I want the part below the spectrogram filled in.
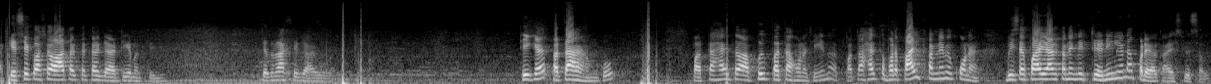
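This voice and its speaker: Slight background noise sits under a man's high, slightly bright voice as he runs a maths lesson in a Bihari Hindi accent. He banters with the students, teasing them and cracking jokes between each step.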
